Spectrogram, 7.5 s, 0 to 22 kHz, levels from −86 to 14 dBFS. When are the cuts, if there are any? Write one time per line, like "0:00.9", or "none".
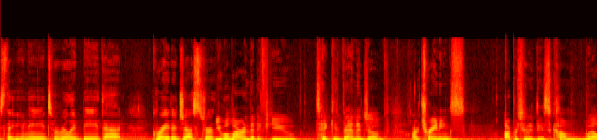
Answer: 0:02.7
